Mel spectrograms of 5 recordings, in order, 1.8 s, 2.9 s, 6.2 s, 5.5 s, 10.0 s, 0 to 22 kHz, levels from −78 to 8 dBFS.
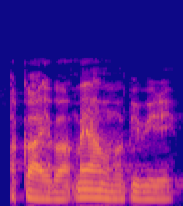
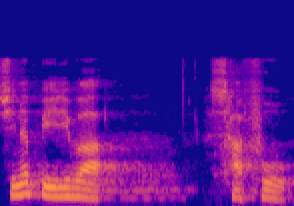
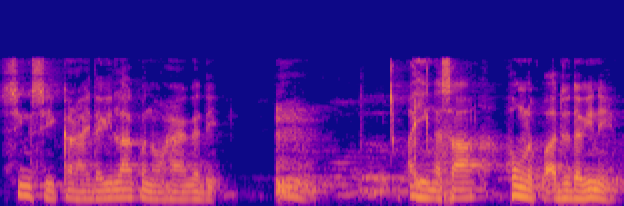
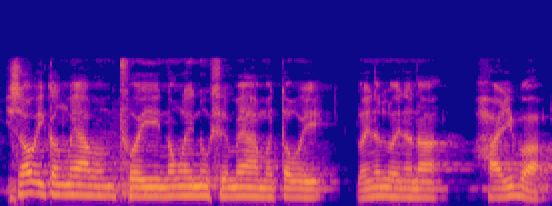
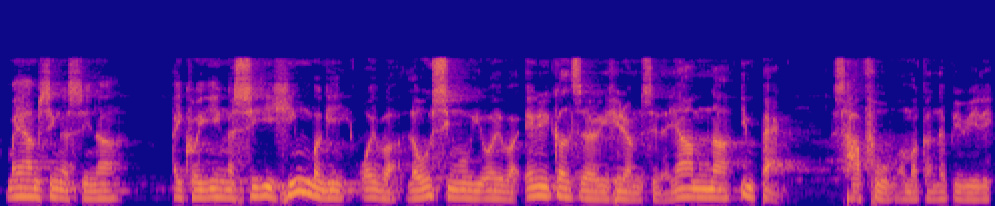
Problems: background conversations at intervals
